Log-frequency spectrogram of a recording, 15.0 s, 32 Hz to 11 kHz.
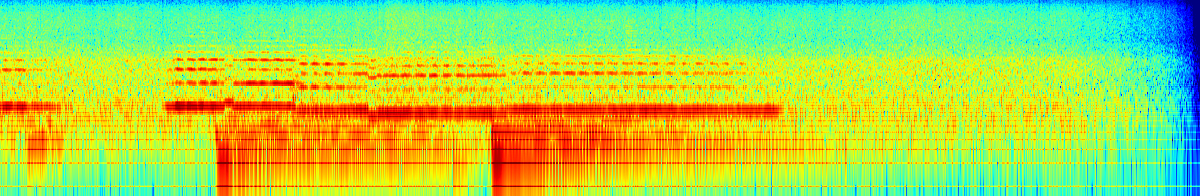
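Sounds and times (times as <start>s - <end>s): music with held notes: 0.0s - 1.0s, 2.1s - 10.7s
river water over rapids: 0.0s - 14.9s.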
